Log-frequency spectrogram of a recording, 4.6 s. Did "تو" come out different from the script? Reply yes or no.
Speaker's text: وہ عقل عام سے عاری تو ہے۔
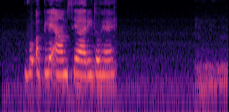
no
